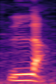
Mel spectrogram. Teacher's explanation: आप देखोगे जब आप ला का उच्चारण करोगे तो आपकी जो जीभ है वो पूरी तरीके से फोल्ड हो रही है और जो हवा है वो इधर से अगल बगल से निकल रही है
